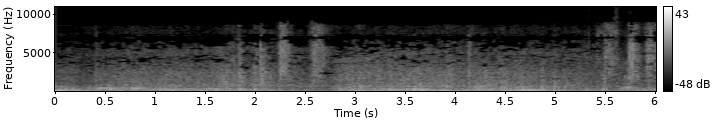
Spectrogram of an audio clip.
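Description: People talking over the running engine and tyre noise of a heavy semi-truck as it manoeuvres a shipping-container trailer.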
